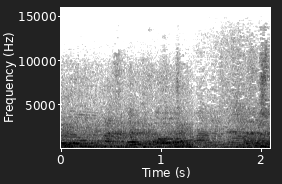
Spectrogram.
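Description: A woman talks softly nearby.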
